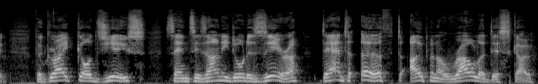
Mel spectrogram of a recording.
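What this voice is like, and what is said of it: Put-on Australian accent. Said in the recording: “I'm doing it in Australian accent because this is how Stephen Elliott did it.”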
